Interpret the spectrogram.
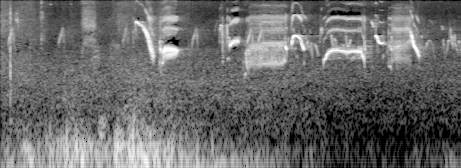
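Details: Yellow-rumped marshbird (Pseudoleistes guirahuro) song: a run of bright, ringing whistles and slurred notes, some rising, some falling, with a low rumble of wind or traffic early on.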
